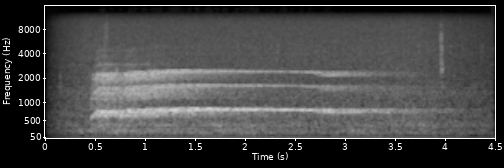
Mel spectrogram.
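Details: A young wolf in Yosemite, hidden in bushes, gives one long, steady, high-pitched howl that holds its note for about three seconds.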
